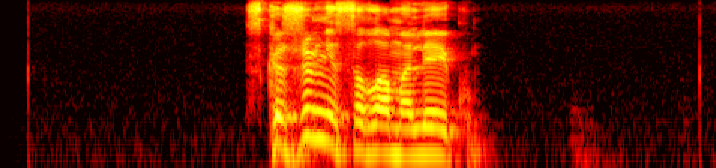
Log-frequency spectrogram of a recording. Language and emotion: Russian, angry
